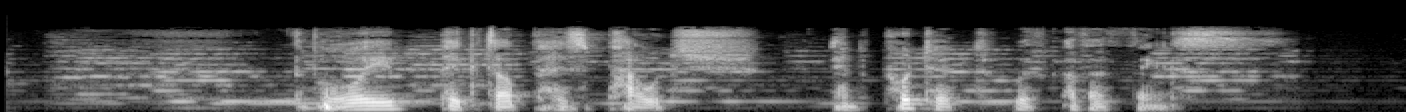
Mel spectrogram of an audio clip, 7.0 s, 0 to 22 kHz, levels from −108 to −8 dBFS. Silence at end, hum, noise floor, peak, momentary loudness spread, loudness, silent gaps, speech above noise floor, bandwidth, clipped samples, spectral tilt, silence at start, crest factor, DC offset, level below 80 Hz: 0.65 s; none; -77 dBFS; -2 dBFS; 18 LU; -23 LUFS; none; 53 dB; 8.2 kHz; under 0.1%; -4 dB/octave; 0.3 s; 22 dB; under 0.1%; -64 dBFS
